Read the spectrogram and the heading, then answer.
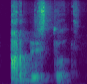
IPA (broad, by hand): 'cardɨstut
